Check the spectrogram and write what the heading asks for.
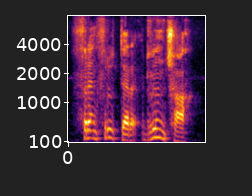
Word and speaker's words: Frankfurter Rundschau: Hoy el diario Frankfurter Rundschau, así se pronuncia según mi alemán, y lo cita Bayer porque es un diario que no suele atacar a la alta alcurnia europea, se atreve a decir basta.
